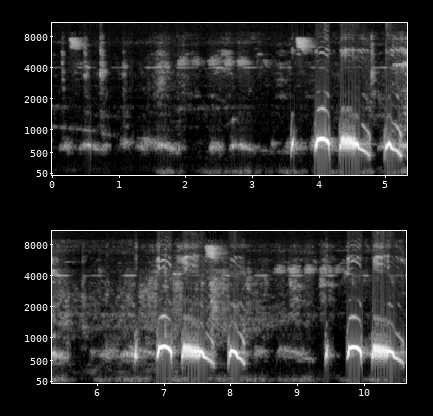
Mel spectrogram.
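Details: Repeated coo phrases of a spotted dove, used to draw in other doves: soft humming notes build into loud arched coos ending in a long falling note, the phrase given three times.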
